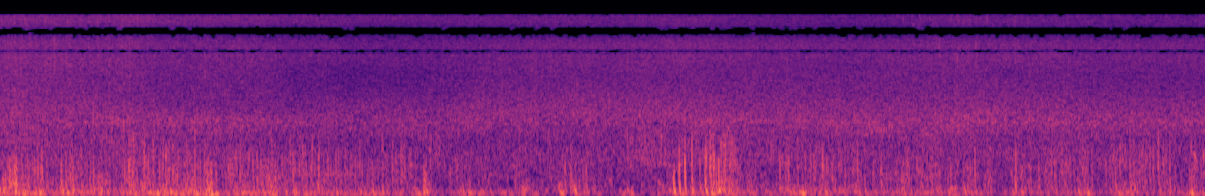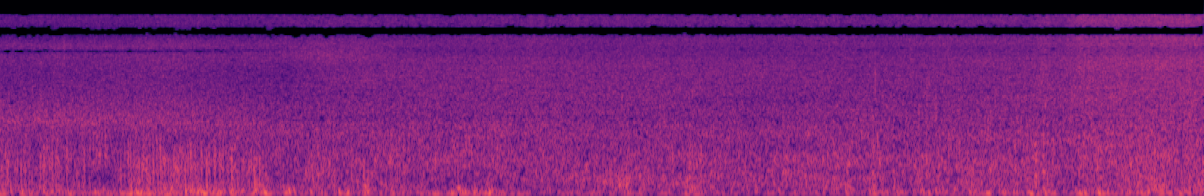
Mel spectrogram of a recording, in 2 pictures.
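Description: Atlantic Ocean surf washing in over a sandy beach: a steady hiss of small breaking waves and foamy swash. Wind buffets the microphone in low gusts, strongest just after the start and about five seconds in.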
